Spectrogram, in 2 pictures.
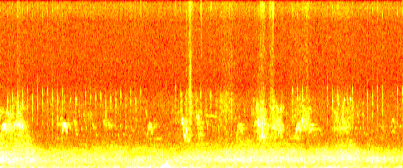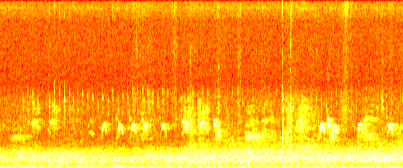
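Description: Quiet garden ambience: small birds chirping now and then over a steady low rush of outdoor background noise, with one brief low sound about three seconds in.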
